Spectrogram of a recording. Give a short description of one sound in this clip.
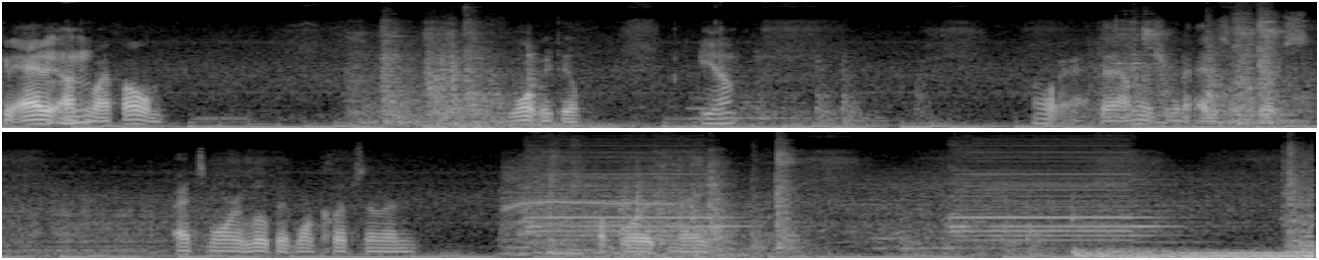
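A generator clanks and rattles as it is being repaired.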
